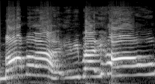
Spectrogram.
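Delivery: very loud, shrill, high-pitched scream. Retelling calling out through an empty house: imitating own past screaming. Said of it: "and I'm screaming".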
